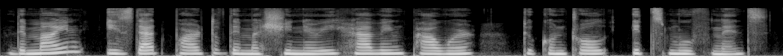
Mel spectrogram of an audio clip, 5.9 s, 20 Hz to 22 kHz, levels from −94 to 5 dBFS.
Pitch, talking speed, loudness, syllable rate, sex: 220 Hz, 145 wpm, -17 LUFS, 4.4 syllables/s, female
